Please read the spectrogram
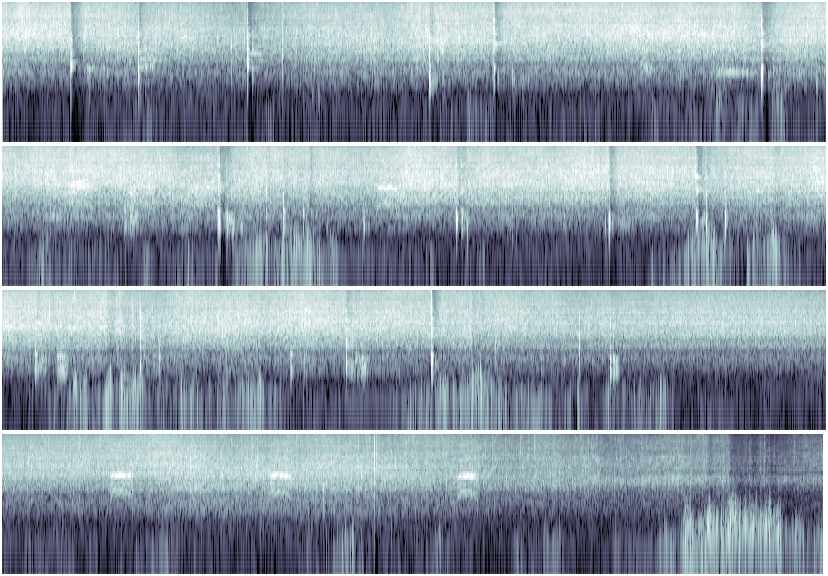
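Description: Chicken and broad beans sizzling in a metal pot over a wood fire, a steady hiss, with the slotted spatula scraping and knocking against the pot as the pieces are stirred.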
